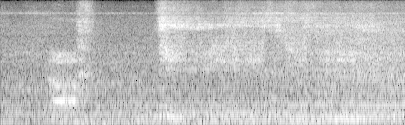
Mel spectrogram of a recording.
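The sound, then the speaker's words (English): A truck rumbles past, its steady low engine drone and broad road noise filling the whole stretch, swelling slightly midway, with faint voices underneath. “Another truck.”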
